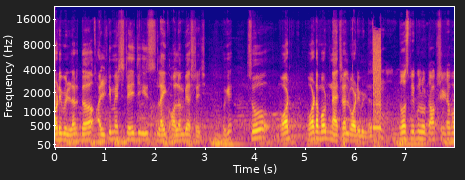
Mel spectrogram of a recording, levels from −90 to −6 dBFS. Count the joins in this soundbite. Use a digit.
1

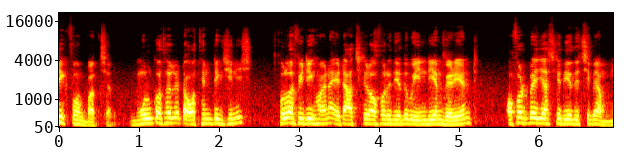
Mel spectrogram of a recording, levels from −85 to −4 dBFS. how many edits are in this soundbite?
0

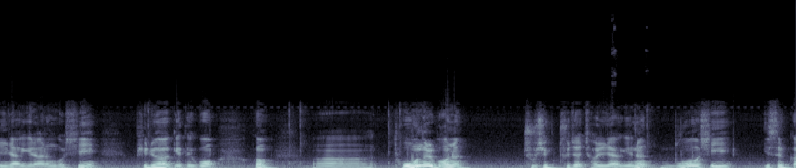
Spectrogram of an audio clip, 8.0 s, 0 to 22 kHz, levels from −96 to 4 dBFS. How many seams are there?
0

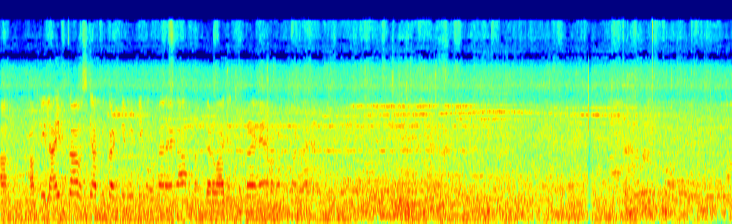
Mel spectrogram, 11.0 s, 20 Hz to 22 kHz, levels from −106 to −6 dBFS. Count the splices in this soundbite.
0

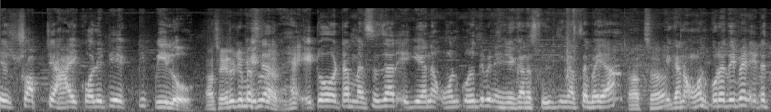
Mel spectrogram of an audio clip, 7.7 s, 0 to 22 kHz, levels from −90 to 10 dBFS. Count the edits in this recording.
0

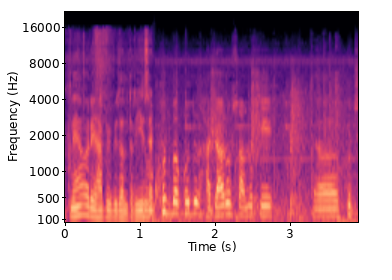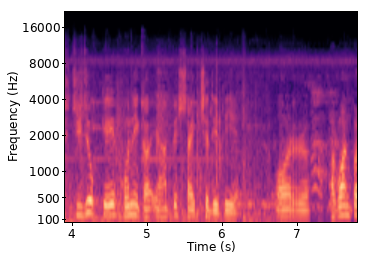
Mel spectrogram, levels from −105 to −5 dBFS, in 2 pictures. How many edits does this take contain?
1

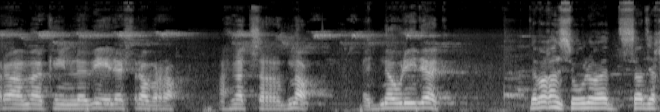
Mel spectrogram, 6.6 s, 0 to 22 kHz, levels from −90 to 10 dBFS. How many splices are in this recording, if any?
1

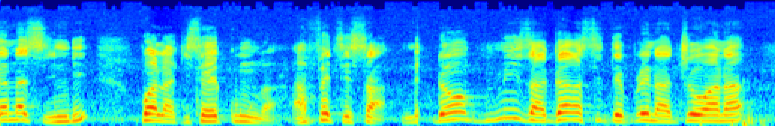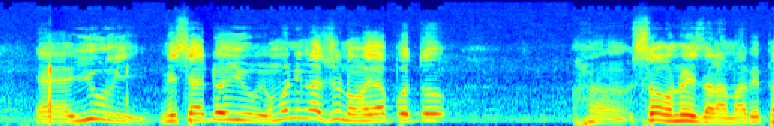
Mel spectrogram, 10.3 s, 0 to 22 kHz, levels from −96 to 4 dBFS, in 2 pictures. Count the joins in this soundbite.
1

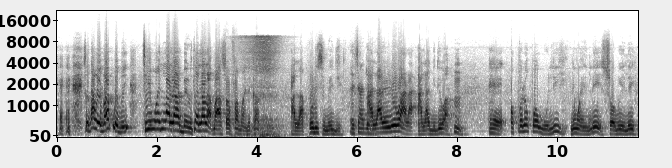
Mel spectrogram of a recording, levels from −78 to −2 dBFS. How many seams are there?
1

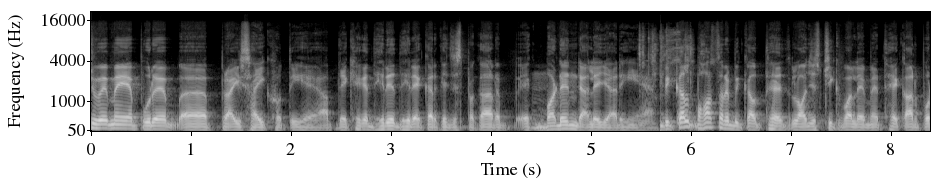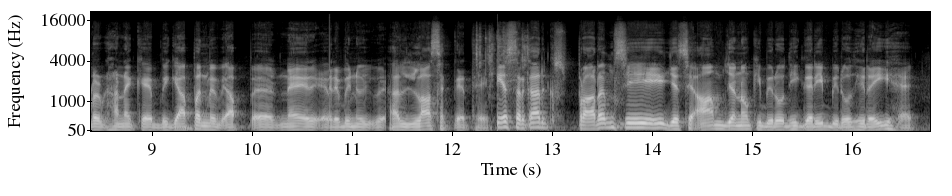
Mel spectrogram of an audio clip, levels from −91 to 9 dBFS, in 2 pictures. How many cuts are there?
3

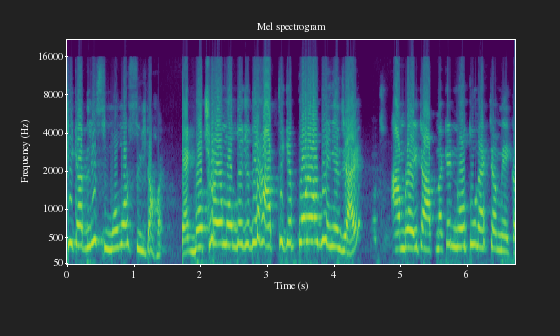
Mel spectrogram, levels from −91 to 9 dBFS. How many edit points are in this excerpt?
1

